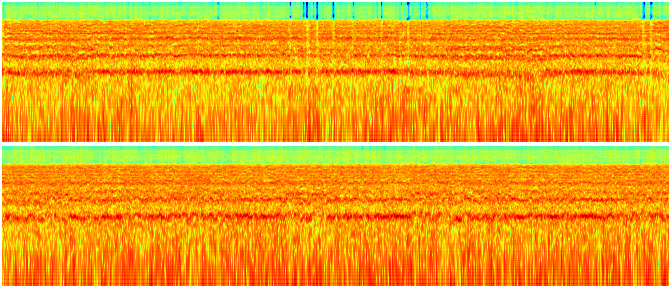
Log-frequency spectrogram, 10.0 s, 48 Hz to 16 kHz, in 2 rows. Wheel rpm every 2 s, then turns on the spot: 230, 220, 200, 190, 200.
none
